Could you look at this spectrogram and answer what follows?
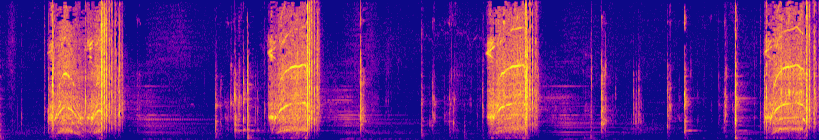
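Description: Milwaukee cordless impact wrench running lug nuts onto a wheel's studs in four short bursts, each a whine that rises and then falls away as the trigger is let go.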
